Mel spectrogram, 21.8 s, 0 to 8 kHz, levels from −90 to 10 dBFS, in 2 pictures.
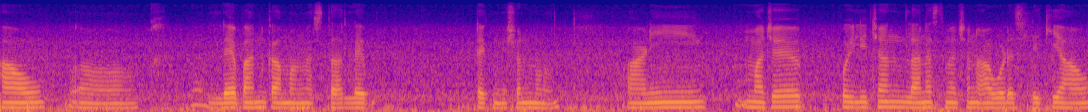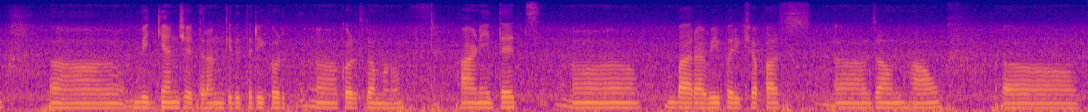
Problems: constant background noise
